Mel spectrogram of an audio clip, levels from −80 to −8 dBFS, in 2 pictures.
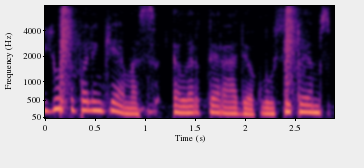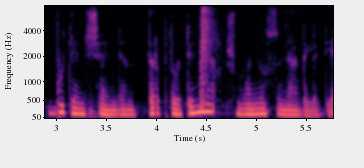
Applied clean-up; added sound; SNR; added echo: none; Snare drum; 10 dB; none.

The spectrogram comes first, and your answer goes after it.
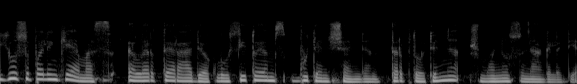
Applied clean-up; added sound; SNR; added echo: none; none; none; none.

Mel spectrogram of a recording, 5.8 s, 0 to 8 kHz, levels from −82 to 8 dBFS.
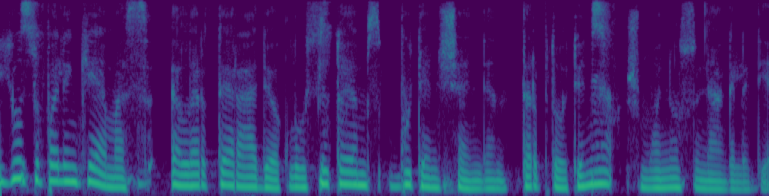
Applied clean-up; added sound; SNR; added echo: neural mask model Resemble Enhance denoiser.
